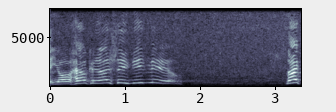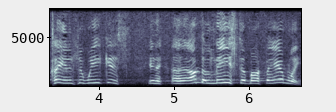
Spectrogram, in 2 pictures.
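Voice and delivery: high, pleading voice full of excuses; whining Gideon. Acted. Gideon whines excuses to God in a high voice. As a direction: plead as the weakest man in the weakest clan. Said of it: "he begins to say".

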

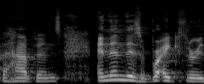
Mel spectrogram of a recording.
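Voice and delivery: ordinary talk, nothing marked

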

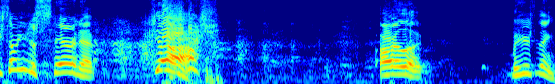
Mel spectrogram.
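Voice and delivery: normal talking voice

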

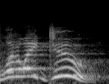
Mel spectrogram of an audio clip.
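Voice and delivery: high, loud pleading question; Paul crying out for direction; urgent question. Acted. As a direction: beg for orders, eager and overwhelmed. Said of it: "he asks the next great question".

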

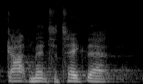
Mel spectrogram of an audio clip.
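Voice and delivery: low, soft, measured scripture reading. Acted. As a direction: read the verse solemnly, with deliberate pauses. Reads scripture aloud to congregation.

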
